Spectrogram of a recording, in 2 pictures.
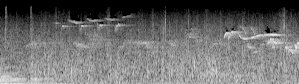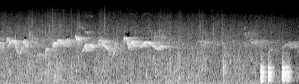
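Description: Outdoor ambience with a small bird singing a run of quick chirping phrases in the middle. Background music fades out at the start, and new music comes in near the end.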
